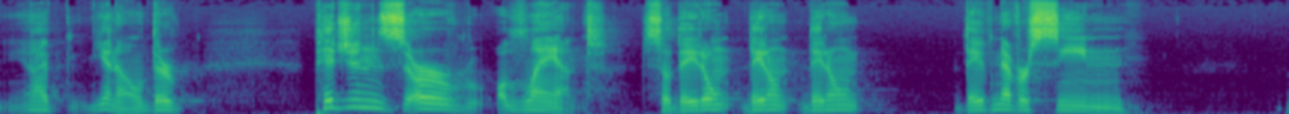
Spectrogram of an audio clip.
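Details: Adult male comedian who stutters (speech impediment), speaking on a podcast; audible repetitions; stuttering.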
